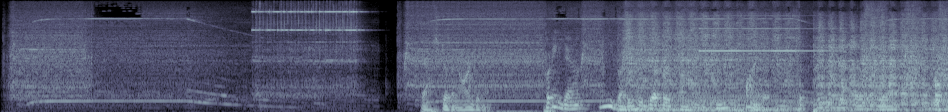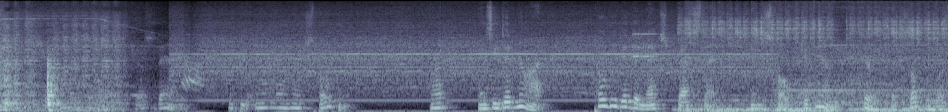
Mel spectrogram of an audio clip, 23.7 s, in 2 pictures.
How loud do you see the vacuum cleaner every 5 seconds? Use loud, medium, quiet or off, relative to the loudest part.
medium, loud, loud, loud, loud.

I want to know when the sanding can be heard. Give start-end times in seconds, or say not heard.
7.7-13.4, 20.3-23.6.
